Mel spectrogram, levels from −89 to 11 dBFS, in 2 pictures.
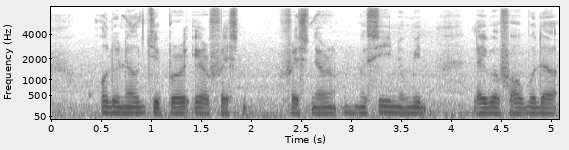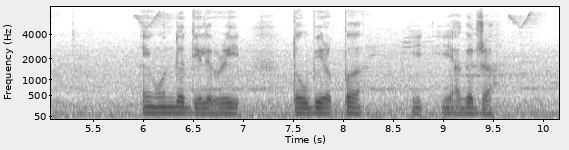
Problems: background sounds at intervals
